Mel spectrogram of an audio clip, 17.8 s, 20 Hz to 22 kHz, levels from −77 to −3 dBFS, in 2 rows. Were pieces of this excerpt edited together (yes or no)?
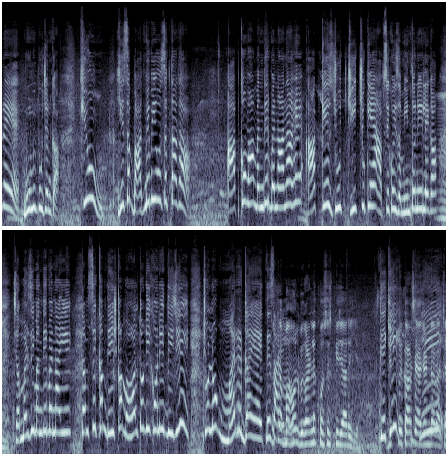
no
